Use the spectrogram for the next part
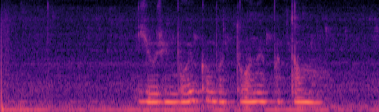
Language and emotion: Russian, neutral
